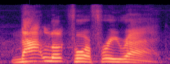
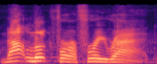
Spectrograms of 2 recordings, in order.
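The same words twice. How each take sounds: The two takes are said the same way.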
